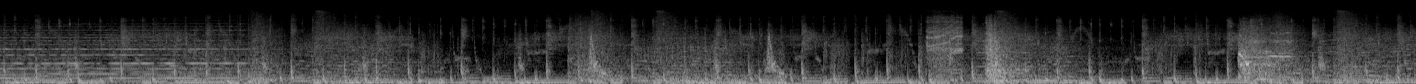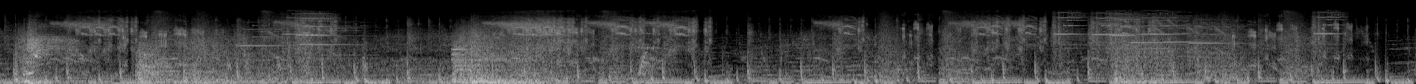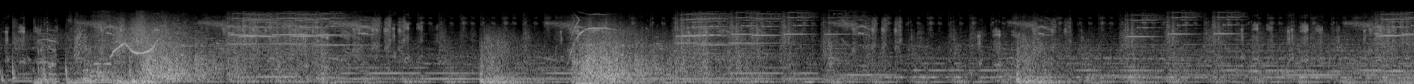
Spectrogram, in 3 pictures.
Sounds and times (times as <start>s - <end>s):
Music: 0.0s - 42.4s.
